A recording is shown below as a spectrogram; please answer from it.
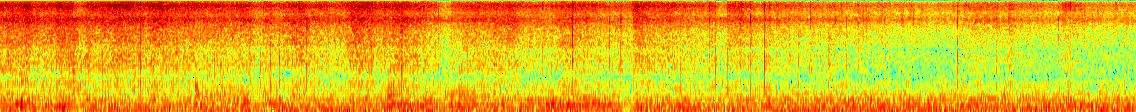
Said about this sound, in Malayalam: മഞ്ഞൾപ്പൊടി ഇട്ടൊന്ന് ഇളക്കി മിക്സ് ചെയ്യാം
